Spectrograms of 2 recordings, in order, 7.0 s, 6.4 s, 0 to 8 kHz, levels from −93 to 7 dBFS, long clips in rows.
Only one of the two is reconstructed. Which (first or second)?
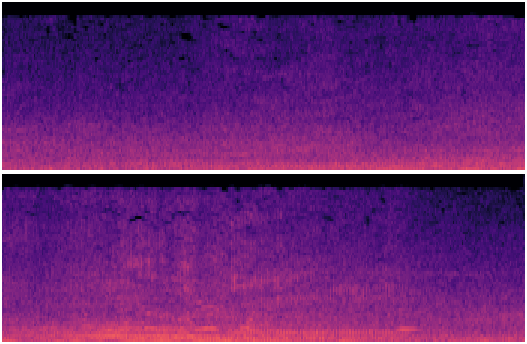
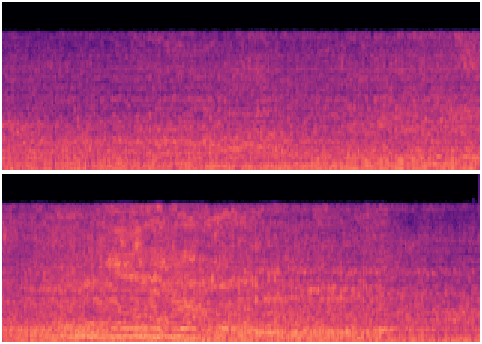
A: second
